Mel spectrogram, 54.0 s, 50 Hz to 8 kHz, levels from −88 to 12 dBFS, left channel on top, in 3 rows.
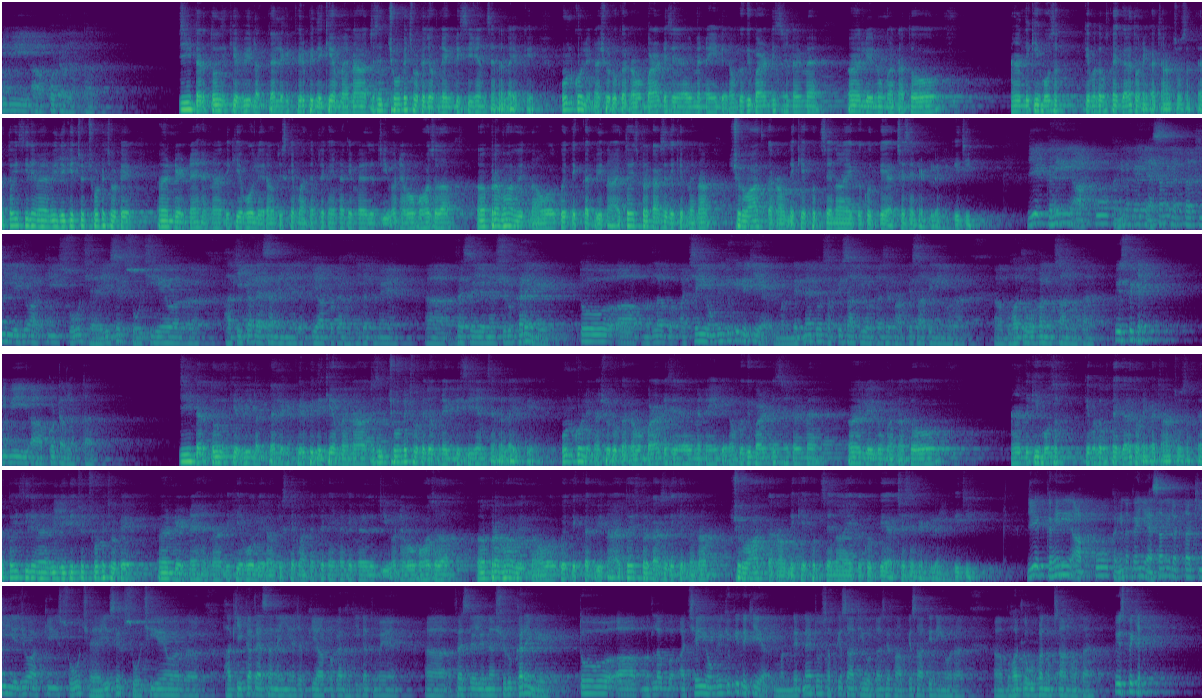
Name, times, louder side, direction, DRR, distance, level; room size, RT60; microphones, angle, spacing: voice 1, 0.0-1.4 18.8-19.1 32.1-32.3 33.4-44.2 44.7-52.4 52.7-53.1, right 2 dB, 60° right, 1 dB, 0.6 m, -37 dB
voice 2, 2.7-8.0 8.4-12.3 12.7-14.1 15.1-15.9 16.2-20.0 20.3-24.7 25.1-28.6 28.9-32.6, left 3 dB, 35° left, 2 dB, 0.4 m, -27 dB
16.5 x 7.1 x 3.9 m, 2.1 s
head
